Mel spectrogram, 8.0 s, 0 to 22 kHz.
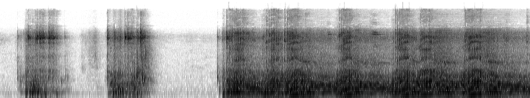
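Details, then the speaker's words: Genuine Makita RBC411 two-stroke brush cutter: two short pulls fire briefly, then it catches and settles into a full, even, deep, soft buzz with no misses; healthy running. "นำตายของมันที่ได้นะครับเสียงจะทุ่มนุ่มลึกนะครับก็เสียงที่นุ่มๆครับ"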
